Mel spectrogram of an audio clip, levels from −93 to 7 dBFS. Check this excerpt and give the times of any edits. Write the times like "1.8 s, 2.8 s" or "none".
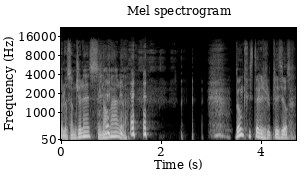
3.4 s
